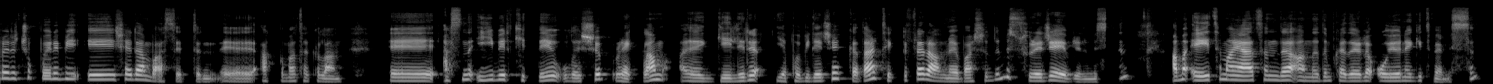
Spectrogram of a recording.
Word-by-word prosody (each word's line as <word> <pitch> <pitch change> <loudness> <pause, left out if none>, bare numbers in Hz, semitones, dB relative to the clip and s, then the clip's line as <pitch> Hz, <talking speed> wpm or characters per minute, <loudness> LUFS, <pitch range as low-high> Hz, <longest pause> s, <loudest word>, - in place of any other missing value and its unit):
böyle, 280 -1 -1
çok, 300 +1 -8
böyle, 260 -1 -1
bir, 255 -1 -2
iii, 225 0 +3
şeyden 225 -2 +1
bahsettin, 465 -1 -6
eee, - - -3
aklıma - - -7
takılan. - - -6 0.5
Eee, 165 0 +2
aslında 230 +1 -4
iyi 210 +3 -5
bir 225 0 +2
kitleye 195 -2 -1
ulaşıp, 150 +10 +1
reklam, 220 +5 +1
ııı, 155 -2 0 0.2
geliri 150 +8 0 0.2
yapabilecek 160 - -3
kadar - - +4
teklifler 245 0 0
almaya 145 -8 +3
başladığın 180 - -4
bir 340 - -3
sürece 170 - +1
evrilmişsin 135 - 0 0.4
ama 245 - +5
eğitim 200 +5 +4
hayatında 200 -1 +5
anladığım 175 0 -3
kadarıyla 165 0 0
o 170 - 0
yöne 165 +1 +1
gitmemişsin. 180 +2 -6
195 Hz, 140 wpm, -25 LUFS, 160-230 Hz, 0.5 s, ama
